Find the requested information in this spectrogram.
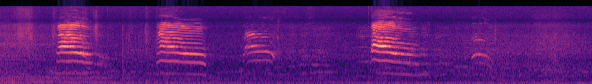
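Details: A small ginger kitten calls repeatedly as if speaking to its mother, giving five separate meows about two seconds apart. Each is bright and harmonic-rich, with some louder and longer and others short and fading, over quiet background noise.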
